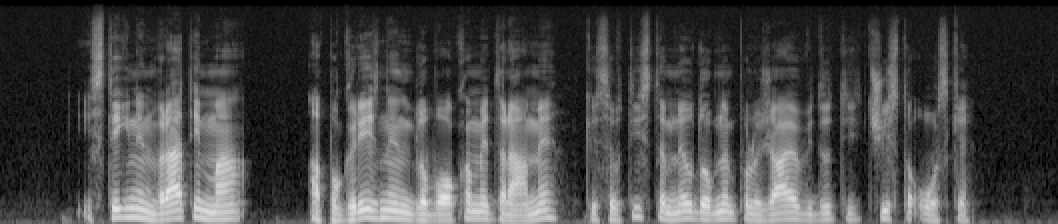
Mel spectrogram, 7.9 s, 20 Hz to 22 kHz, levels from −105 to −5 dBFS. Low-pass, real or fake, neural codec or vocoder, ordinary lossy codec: 19.8 kHz; real; none; none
